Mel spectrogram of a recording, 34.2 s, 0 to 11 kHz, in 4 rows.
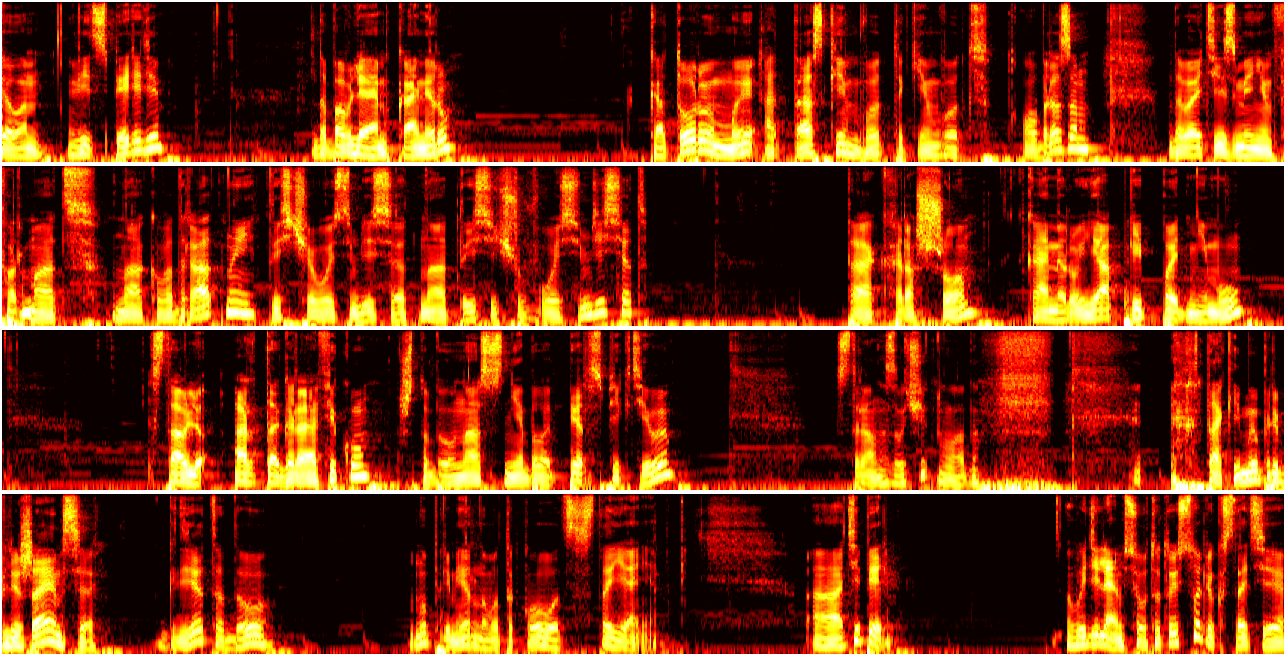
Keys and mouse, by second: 0.1 `, 1.7 shift+a, 4.3 click, 4.8 g, 5.5 `, 6.2 g, 9.2 click, 9.9 click, 10.5-11.9 drag, 15.0 g, 18.4 click, 21.2 z, 22.9-28.4 drag, 28.9 f, 29.3 click, 29.9 g, 31.3 click, 32.1 click, 33.1 click, 33.4 click, 33.7 q.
